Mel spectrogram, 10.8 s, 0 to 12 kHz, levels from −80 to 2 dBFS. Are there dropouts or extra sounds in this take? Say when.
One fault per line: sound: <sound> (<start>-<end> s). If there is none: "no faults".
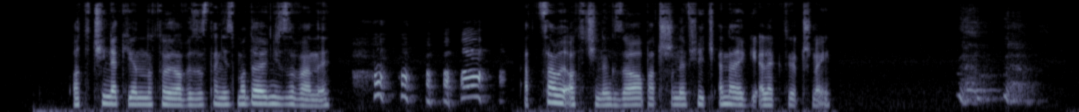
sound: laugh (3.5-5.1 s)
sound: cough (9.5-10.5 s)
